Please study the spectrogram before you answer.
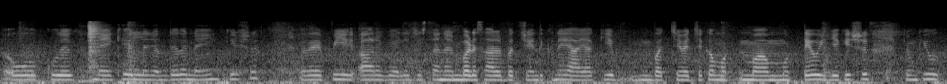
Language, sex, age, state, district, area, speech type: Dogri, male, 30-45, Jammu and Kashmir, Reasi, rural, spontaneous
